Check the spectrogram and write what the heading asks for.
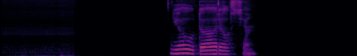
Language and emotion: Russian, sad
